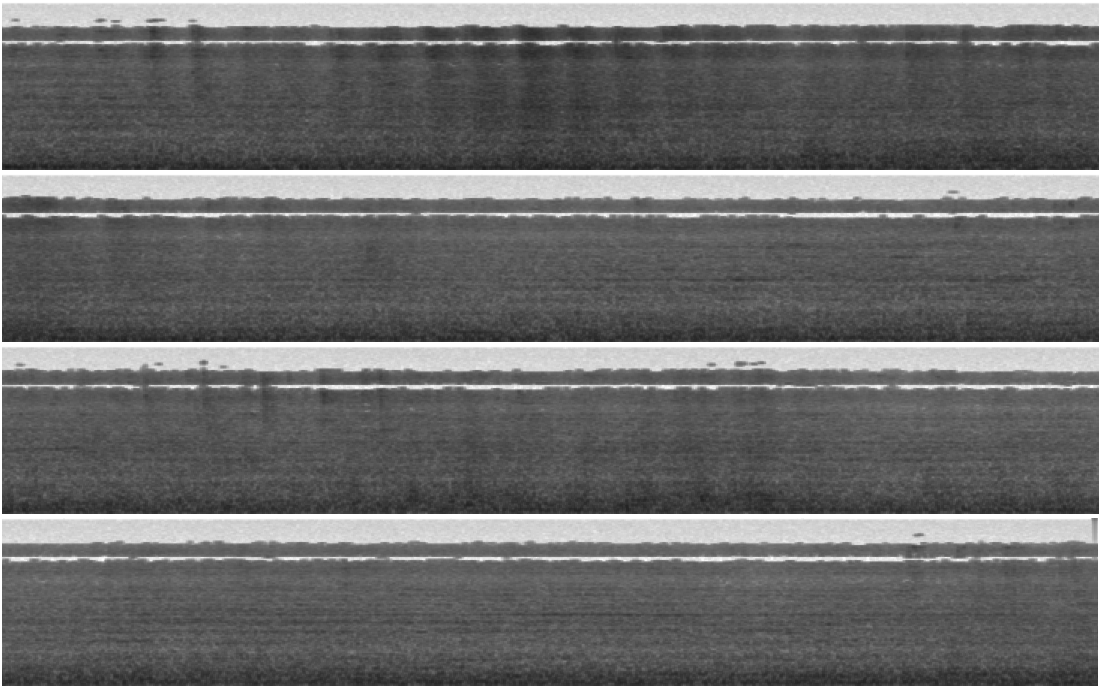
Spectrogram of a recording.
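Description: Freight train rumbling steadily on the track, a continuous low rumble with no horn or distinct clanks.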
